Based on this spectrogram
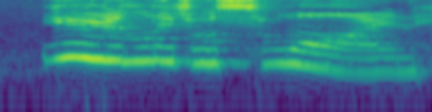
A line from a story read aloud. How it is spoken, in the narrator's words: he howled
